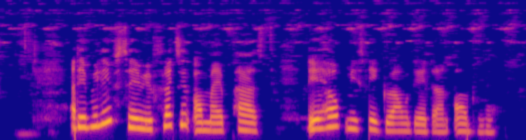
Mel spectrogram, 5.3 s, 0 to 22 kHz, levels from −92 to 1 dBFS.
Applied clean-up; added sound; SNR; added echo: classical method Wiener filter.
